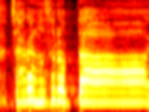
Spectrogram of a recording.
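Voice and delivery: slow, dragged-out grudging words; forced reluctant praise. Retold or imitated. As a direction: say it only because you're poked. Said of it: "콱콱 찔르면". (억지로 느리게 끌며 말하는 아빠)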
